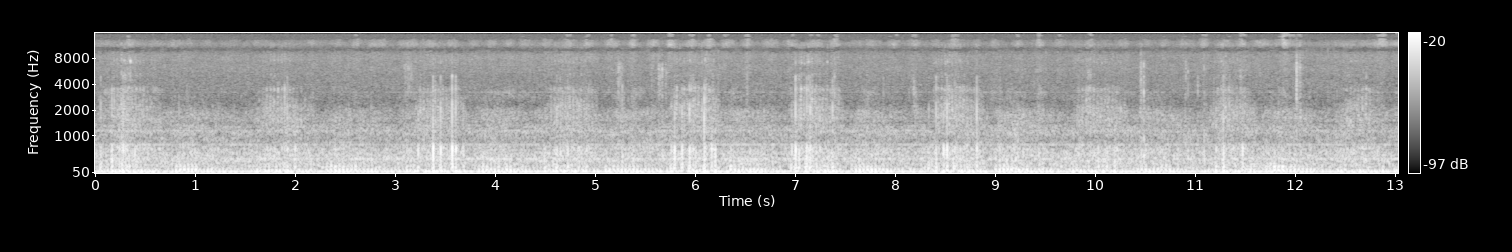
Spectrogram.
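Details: Female cat Luxe purring contentedly while being massaged at night; a low, unbroken vibrating drone with gentle rhythmic rises and quiet rubbing noises from her soft fur being kneaded.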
